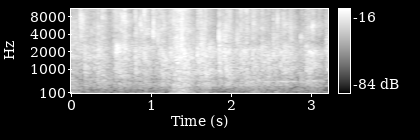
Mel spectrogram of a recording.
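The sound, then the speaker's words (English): A modest round of audience applause as a person is called up to help the speaker: many hands clapping in a steady, dense patter for about three seconds, fairly light and even throughout, with no voices over it. “That wasn't really a big round of applause, but I'll accept it for you,”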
